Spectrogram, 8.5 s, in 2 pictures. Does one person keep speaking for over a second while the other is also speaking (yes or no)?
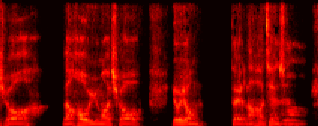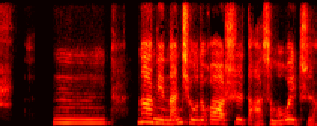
no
